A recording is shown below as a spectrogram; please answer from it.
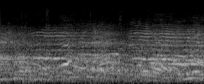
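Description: Voices talking and calling out over one another, some raised and high-pitched.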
